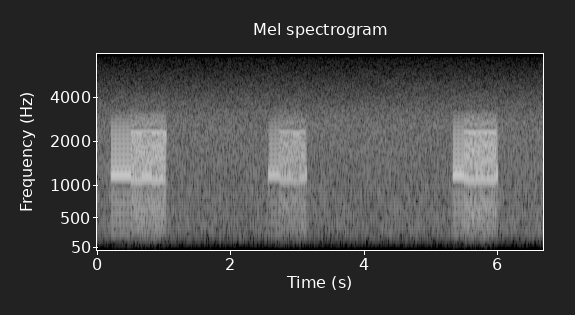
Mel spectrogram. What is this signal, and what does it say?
Packet radio (AX.25, as in APRS), 1200 baud, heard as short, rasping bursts, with radio hiss.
